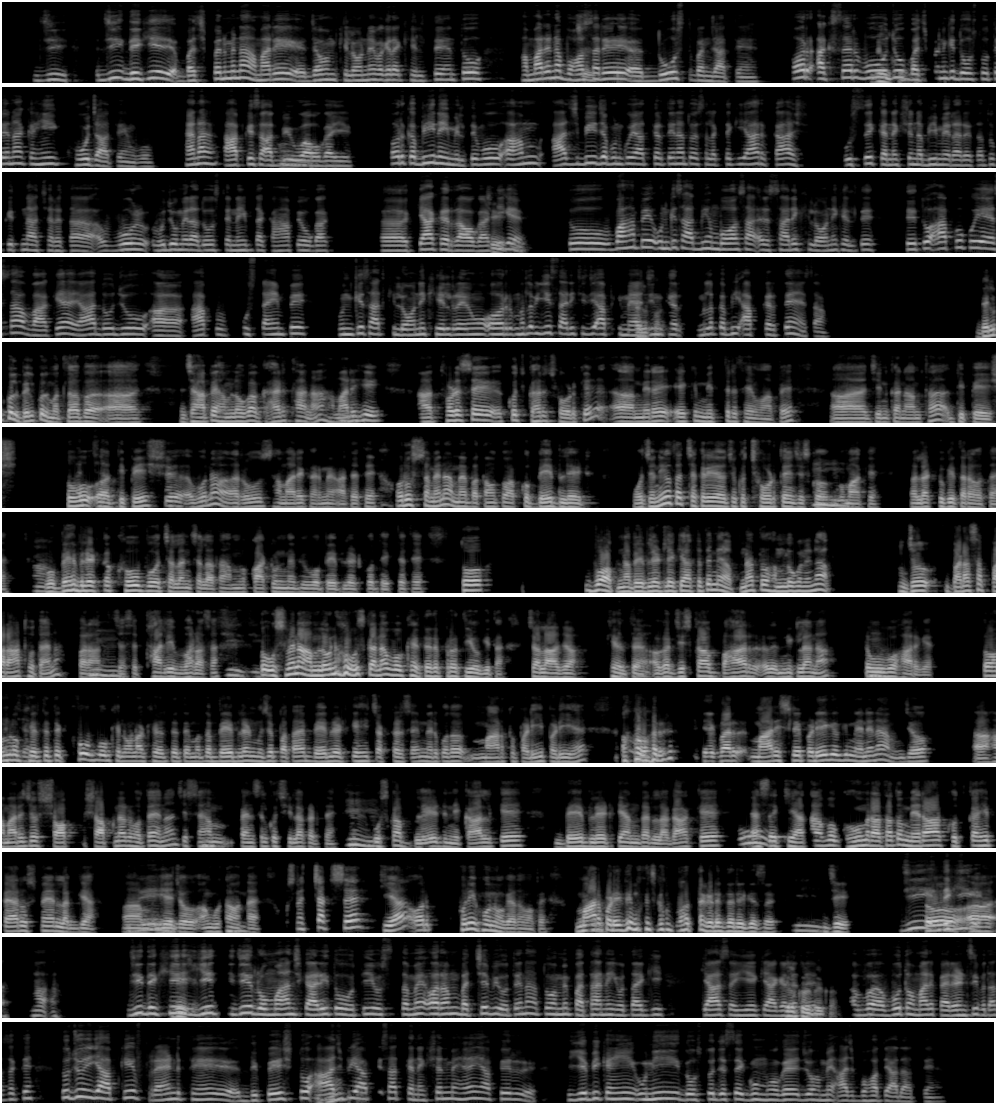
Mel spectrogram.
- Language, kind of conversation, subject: Hindi, podcast, कौन सा खिलौना तुम्हें आज भी याद आता है?
- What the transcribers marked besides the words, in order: in English: "कनेक्शन"; in English: "टाइम"; in English: "इमैजिन"; laughing while speaking: "लोग ना उसका ना वो"; in English: "और"; surprised: "ओह!"; laughing while speaking: "मुझको बहुत तगड़े तरीके से"; joyful: "जी, देखिए हाँ। अ, जी … क्या गलत है?"; in English: "पेरेंट्स"; in English: "फ्रेंड"; in English: "कनेक्शन"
